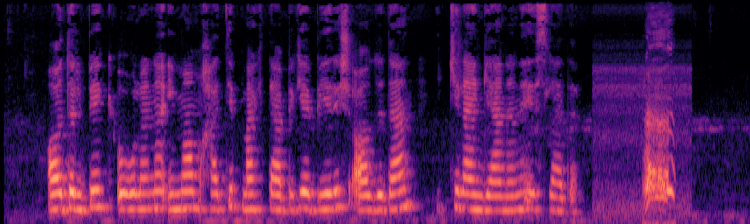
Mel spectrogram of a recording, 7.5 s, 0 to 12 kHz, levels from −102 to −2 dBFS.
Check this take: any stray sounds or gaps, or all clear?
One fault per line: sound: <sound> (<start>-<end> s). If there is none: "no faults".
sound: bark (6.4-6.8 s)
